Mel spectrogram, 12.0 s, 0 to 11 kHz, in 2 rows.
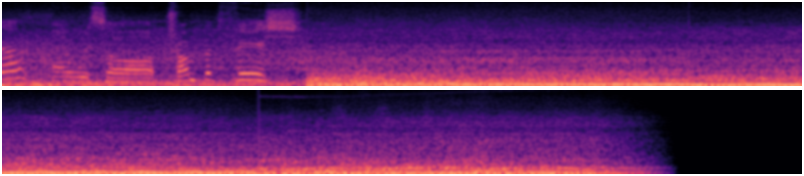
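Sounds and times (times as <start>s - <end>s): bus engine and road noise: 0.0s - 11.1s.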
